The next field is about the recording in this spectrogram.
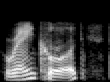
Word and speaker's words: Rancourt: You can access him very simply by Googling his name, which is Denis, the S is silent, D-E-N-I-S, Rancourt, the T is silent, R-A-N-C-O-U-R-T.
